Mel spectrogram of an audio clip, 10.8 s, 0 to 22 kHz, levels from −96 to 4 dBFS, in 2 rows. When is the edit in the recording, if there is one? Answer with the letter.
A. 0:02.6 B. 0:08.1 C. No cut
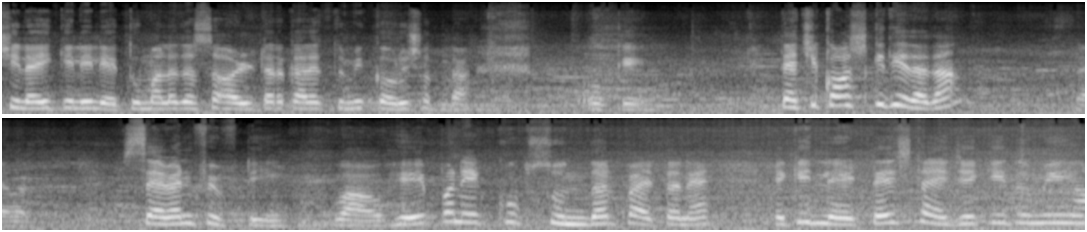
A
